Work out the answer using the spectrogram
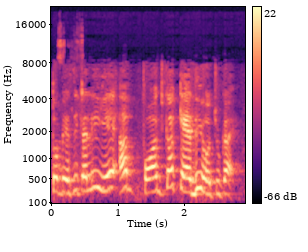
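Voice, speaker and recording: A man hosting a casual chat, telling an anecdote in a lively way and acting out what people said. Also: very high-pitched, a little slow. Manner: animated anecdote telling, acts out quotes. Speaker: host. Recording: dull lo-fi sound.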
